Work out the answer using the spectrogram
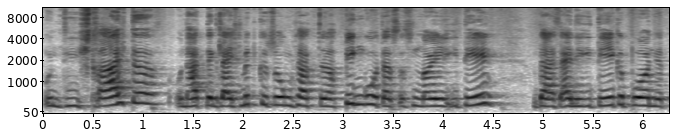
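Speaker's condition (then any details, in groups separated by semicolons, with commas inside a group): Deafness; Ava app on iPhone for captions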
